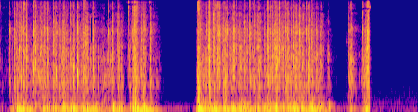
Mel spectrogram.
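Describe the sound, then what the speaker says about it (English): Someone types on a computer keyboard at close range, with two dense bursts of rapid key clatter split by a short pause and then a few final taps. "I'm typing here on my keyboard"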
